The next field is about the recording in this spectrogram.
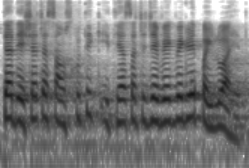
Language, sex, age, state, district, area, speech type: Marathi, male, 45-60, Maharashtra, Satara, urban, spontaneous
